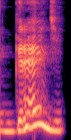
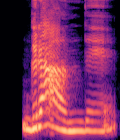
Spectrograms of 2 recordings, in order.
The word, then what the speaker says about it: grande: Já o contrário, para indicar que algo é grande, olha só que diferente do português. Dizemos grande. Na verdade, é idêntico, né? Só a pronúncia que muda um pouquinho, porque o A é bem aberto.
